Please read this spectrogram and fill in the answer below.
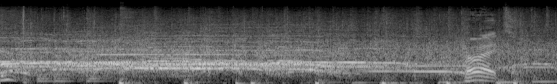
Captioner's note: cheers and applause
